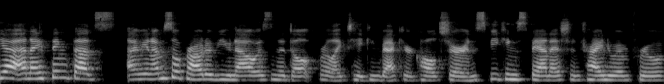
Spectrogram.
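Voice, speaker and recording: A woman's normal speaking voice in an American accent, fairly high in pitch, with ordinary pitch variation and a moderate pace. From US Midwest, Wisconsin. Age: 20s. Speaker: podcast co-host. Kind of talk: casual chat.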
